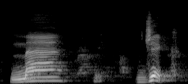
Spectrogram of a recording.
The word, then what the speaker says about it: magic: Now this G, just because you see G, does not mean it is G. This becomes magic, magic, magic.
